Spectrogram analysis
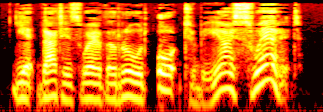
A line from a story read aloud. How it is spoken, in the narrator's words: grumbled Cormac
